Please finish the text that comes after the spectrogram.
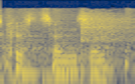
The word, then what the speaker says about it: Christensen: Yeah, it's Christensen. So it's often pronounced wrong, so we'll just clear that up for the viewers and yeah, just for yourself as well.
